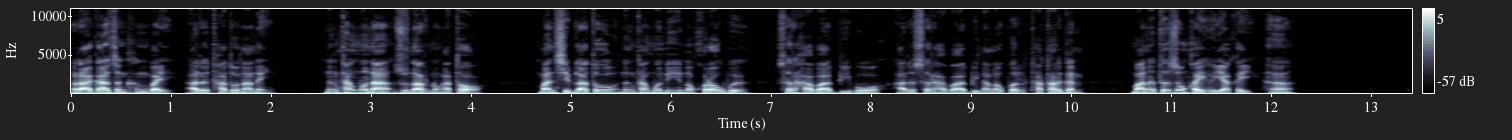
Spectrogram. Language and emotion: Bodo, neutral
